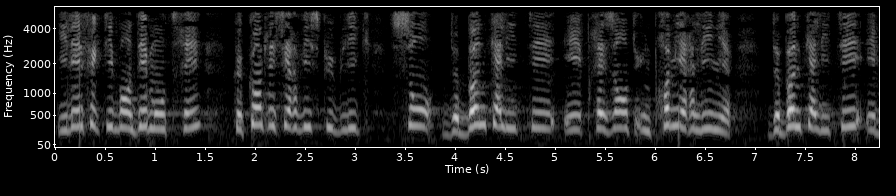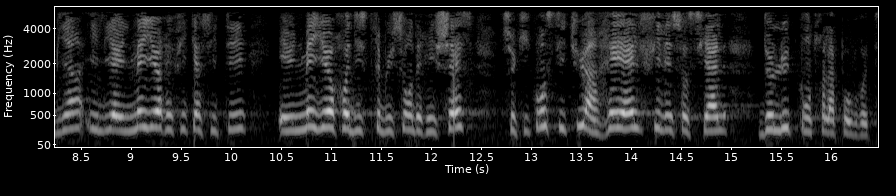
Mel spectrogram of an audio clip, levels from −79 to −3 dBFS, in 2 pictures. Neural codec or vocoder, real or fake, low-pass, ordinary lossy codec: none; real; 5.4 kHz; none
